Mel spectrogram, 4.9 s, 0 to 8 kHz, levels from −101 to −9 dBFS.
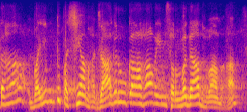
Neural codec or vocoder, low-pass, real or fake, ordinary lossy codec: vocoder, 44.1 kHz, 128 mel bands, Pupu-Vocoder; 7.2 kHz; fake; Opus, 32 kbps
